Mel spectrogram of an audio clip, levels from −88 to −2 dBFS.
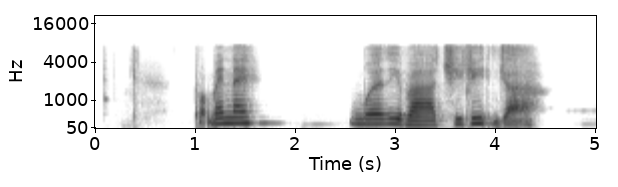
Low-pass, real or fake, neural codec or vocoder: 7.2 kHz; fake; codec, 16 kHz, 0.5 kbps, X-Codec, HuBERT features, trained on balanced general audio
